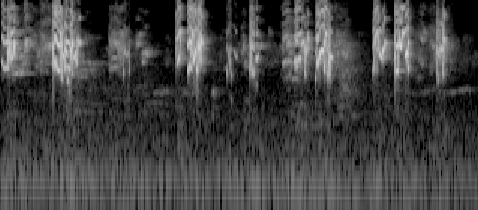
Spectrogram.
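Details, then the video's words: Lovebirds chirping: bursts of shrill, high, scratchy chirps in short clusters separated by brief pauses, irregular rhythm, no other sounds. "Love birds Sounds | lovebirds chirping sounds"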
